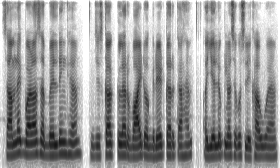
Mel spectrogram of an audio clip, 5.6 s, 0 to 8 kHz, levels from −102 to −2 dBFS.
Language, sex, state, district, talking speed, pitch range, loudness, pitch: Hindi, male, Jharkhand, Palamu, 235 wpm, 140-155 Hz, -18 LUFS, 145 Hz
